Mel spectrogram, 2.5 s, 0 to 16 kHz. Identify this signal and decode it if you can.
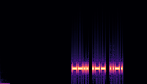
Morse code, heard as a keyed tone, about 51 wpm, 700 Hz. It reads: ZWF
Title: USA Call Sign Postfixes - 3 Letters 50wpm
